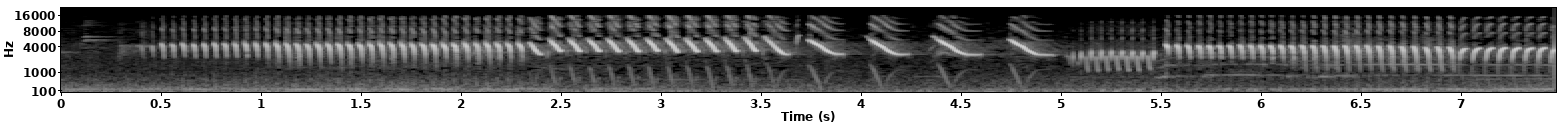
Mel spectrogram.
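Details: Loud canary song played so other canaries will change their singing: long rolling trills, a run of quick descending whistled sweeps, a brief low buzzy trill, then another rapid sustained trill, with a faint low hum underneath.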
